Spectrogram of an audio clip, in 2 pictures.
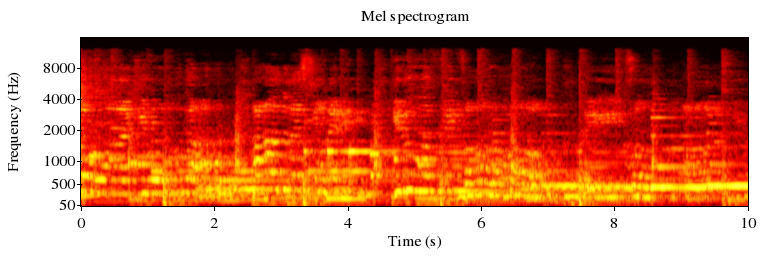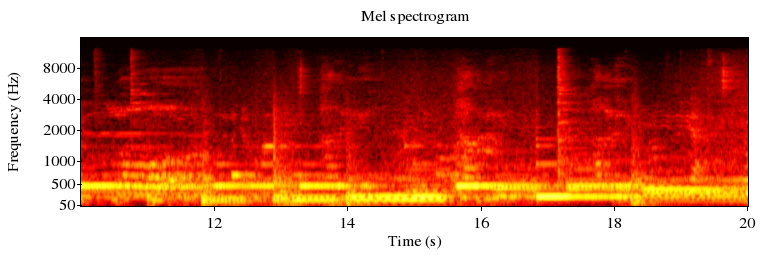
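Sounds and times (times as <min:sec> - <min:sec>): band playing: 0:00.0 - 0:20.0
percussion strikes: 0:16.8 - 0:20.0.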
